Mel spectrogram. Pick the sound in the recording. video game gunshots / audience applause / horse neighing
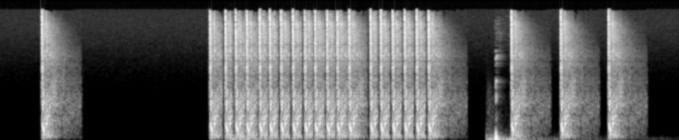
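video game gunshots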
